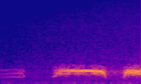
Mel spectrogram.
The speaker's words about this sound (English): From the deepest wells of silence, the wood pigeon drew its bubble of sound.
